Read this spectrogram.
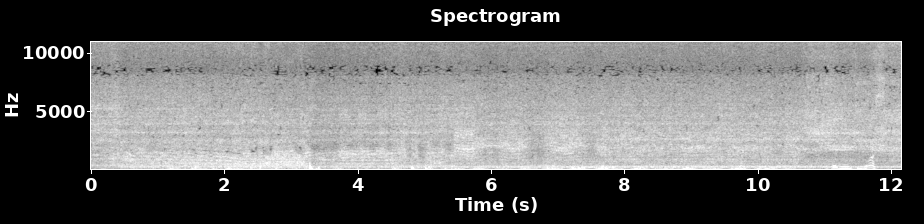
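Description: A vacuum nozzle scrapes over carpet.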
